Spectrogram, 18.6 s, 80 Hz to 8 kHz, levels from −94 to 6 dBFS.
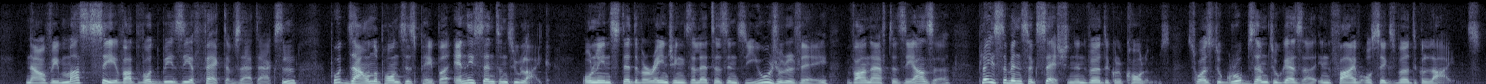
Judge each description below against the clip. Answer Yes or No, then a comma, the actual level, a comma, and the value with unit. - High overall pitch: No, medium, 140 Hz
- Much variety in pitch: No, average, 4.8 semitones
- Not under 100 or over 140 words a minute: No, average, 175 wpm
